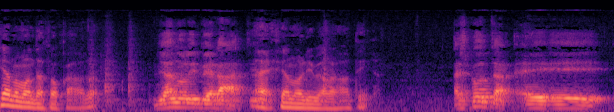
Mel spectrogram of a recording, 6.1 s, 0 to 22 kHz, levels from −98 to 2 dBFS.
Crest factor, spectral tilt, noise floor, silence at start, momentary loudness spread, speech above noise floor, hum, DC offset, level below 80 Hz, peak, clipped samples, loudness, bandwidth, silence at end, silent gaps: 18 dB; -7 dB/octave; -62 dBFS; 0 s; 15 LU; 34 dB; none; under 0.1%; -62 dBFS; -10 dBFS; under 0.1%; -29 LUFS; 16 kHz; 0.05 s; none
